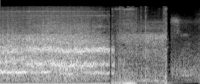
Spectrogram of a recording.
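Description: Loud tyre-screech skid sound effect, edited in over a cut between scenes. It starts abruptly, holds a steady screeching pitch for under two seconds, and cuts off suddenly.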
